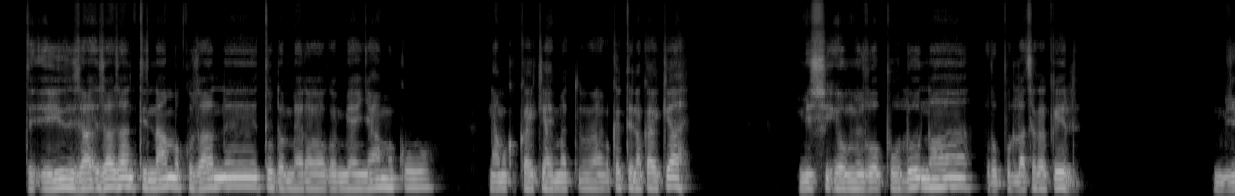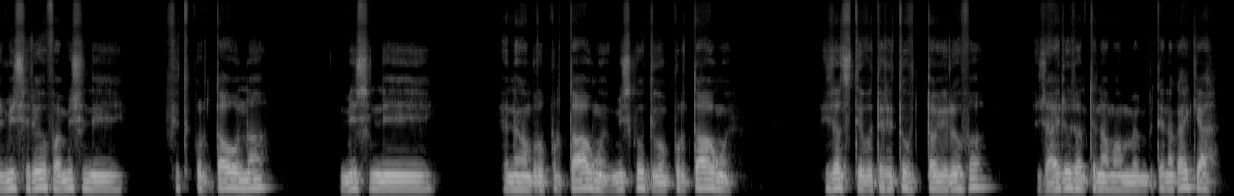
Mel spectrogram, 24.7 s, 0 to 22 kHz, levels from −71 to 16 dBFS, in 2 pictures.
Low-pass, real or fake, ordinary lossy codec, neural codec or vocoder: none; fake; none; autoencoder, 48 kHz, 128 numbers a frame, DAC-VAE, trained on Japanese speech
